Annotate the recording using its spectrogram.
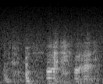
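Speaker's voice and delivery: a quiet scoffing laugh; scornful laugh. Acted. Suspect to the detective, a soft scornful laugh. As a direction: laugh off the evidence.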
